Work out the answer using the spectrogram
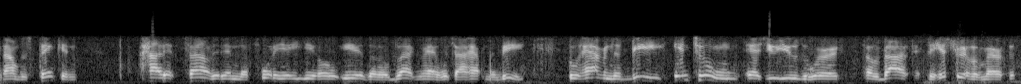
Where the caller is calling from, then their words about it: North Carolina, United States; I'm in on my way to Wilmington, North Carolina right now.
